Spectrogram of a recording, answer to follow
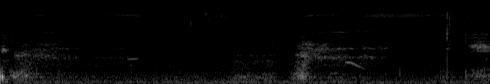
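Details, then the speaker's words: Female patient under a pulmonary physician's care, third day of episodes, evening before a breathing treatment: quiet, effortful breaths about every three seconds, judged more like breathing hard than wheezing; labored breathing. "and I think it's more like breathing hard than wheezing but if she continues to have this episode for a few days now like this is like the third days now so we'll call her pulmonary tomorrow"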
